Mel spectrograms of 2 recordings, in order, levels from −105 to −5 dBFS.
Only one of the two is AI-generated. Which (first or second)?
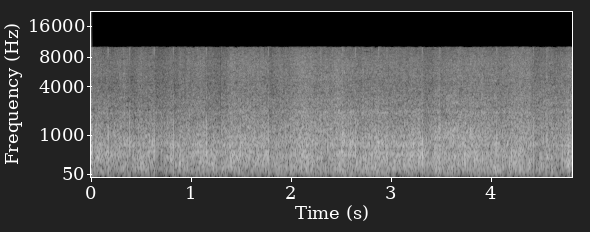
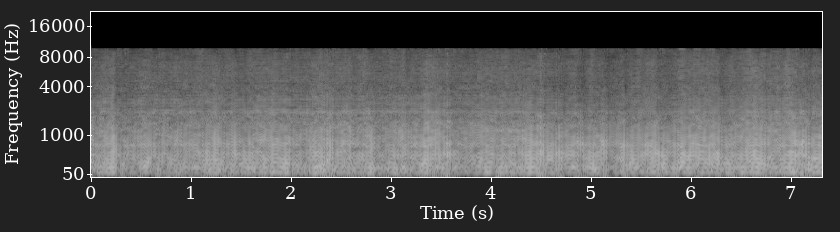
second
